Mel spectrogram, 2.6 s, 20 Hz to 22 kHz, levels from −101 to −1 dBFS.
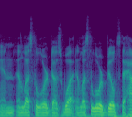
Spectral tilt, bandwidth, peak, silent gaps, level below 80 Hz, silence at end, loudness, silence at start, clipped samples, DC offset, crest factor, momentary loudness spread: -8.5 dB/octave; 7 kHz; -16 dBFS; none; -46 dBFS; 0 s; -31 LUFS; 0 s; under 0.1%; under 0.1%; 14 dB; 6 LU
